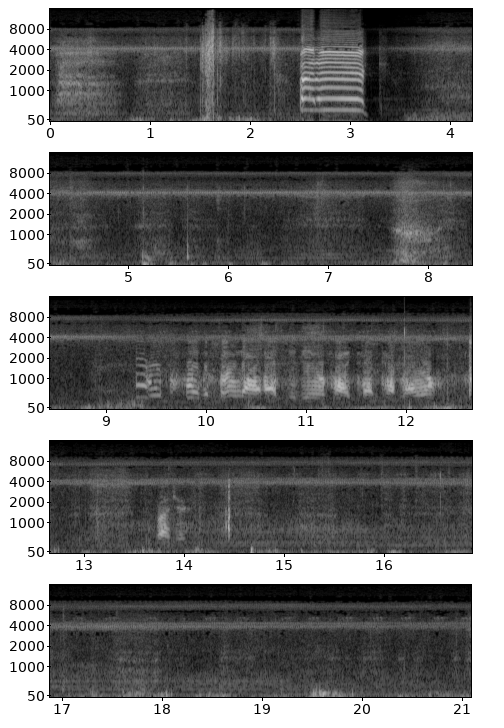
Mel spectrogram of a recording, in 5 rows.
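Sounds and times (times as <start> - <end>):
insects trilling: 0.0 - 21.0
indistinct speech: 9.3 - 12.4, 13.7 - 14.1.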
